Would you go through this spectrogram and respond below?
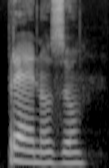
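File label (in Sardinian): "prenos", female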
